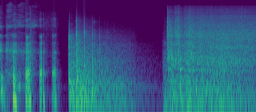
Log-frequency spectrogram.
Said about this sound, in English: So that is the sound of like somebody diving off a diving board and then making a big splash. We initially actually used a like library sample for that.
